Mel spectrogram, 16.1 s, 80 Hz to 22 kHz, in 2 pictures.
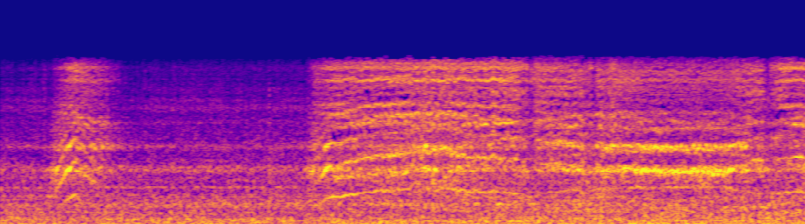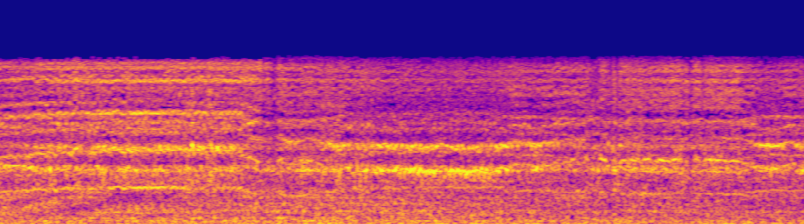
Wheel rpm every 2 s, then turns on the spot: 20, 40, 160, 160, 160, 160, 160, 160.
none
